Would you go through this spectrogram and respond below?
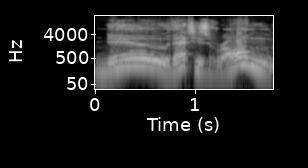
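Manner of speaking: loud, high-pitched, slow, chastising scold. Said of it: "this woman says in a really, really chastising voice".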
